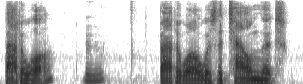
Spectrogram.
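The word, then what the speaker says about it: Batawa: I would have said Batowa. Batowa was the town that Thomas Baťa Jr. Founded in Canada. Baťova. No. Batowa. Batowa. B-A-T-A-W-A. Like Ottawa, This is Batowa, right?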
